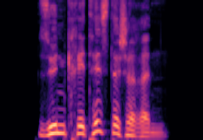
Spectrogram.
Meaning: inflection of synkretistisch: 1. strong genitive masculine/neuter singular comparative degree 2. weak/mixed genitive/dative all-gender singular comparative degree
- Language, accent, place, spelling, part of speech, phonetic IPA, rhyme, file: German, Germany, Berlin, synkretistischeren, adjective, [zʏnkʁeˈtɪstɪʃəʁən], -ɪstɪʃəʁən, De-synkretistischeren.ogg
